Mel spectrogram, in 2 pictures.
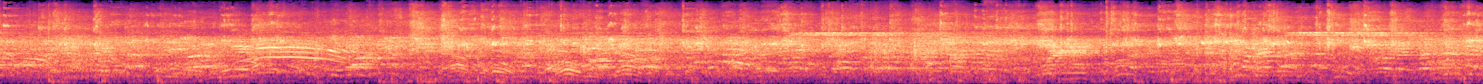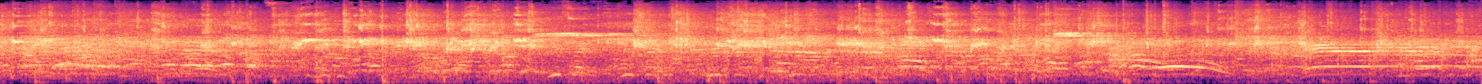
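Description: Live gym sound of a basketball game: a basketball dribbled on a hardwood court, with players and spectators calling out throughout in a large, echoing hall.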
